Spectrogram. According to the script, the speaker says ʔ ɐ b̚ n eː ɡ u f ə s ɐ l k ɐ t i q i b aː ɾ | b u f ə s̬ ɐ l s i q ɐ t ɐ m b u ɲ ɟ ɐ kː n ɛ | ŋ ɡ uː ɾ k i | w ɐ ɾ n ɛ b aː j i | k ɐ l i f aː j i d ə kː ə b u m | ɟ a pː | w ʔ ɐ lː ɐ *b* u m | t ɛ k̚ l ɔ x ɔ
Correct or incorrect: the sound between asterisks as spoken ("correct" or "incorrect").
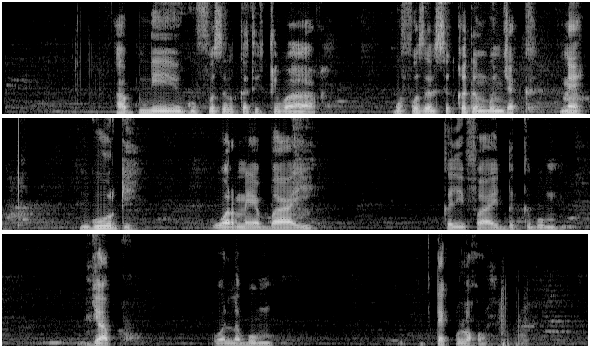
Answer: correct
